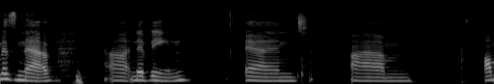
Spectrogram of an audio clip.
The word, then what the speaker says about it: Nev: just continue with you know my name is nev it's easier for people to pronounce now it's n-e-v not an av as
